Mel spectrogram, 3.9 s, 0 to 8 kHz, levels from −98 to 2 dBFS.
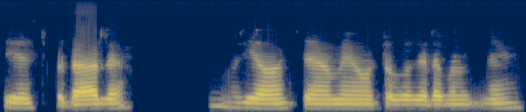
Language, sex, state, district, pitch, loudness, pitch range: Hindi, male, Uttar Pradesh, Jyotiba Phule Nagar, 120 Hz, -19 LUFS, 110-125 Hz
